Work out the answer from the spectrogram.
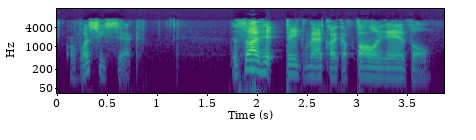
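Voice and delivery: ordinary delivery, nothing marked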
